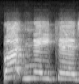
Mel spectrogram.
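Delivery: usual speaking voice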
